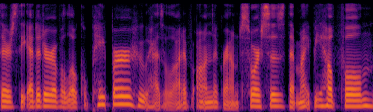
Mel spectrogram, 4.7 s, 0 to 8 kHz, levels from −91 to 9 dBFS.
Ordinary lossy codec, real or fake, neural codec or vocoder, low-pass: MP3, 64 kbps; real; none; 7.2 kHz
